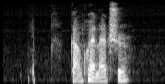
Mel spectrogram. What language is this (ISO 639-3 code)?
zho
